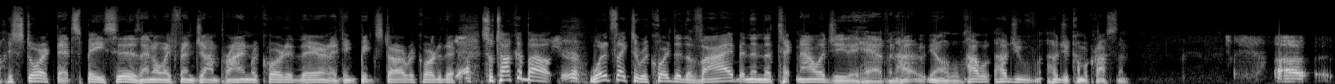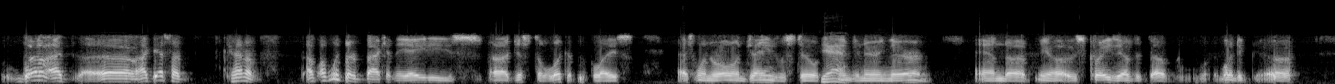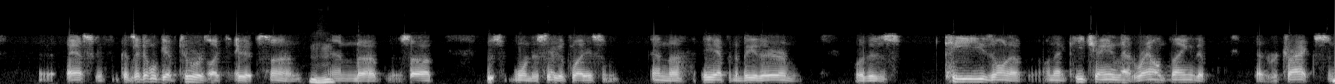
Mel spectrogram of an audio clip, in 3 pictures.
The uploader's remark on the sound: by phone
